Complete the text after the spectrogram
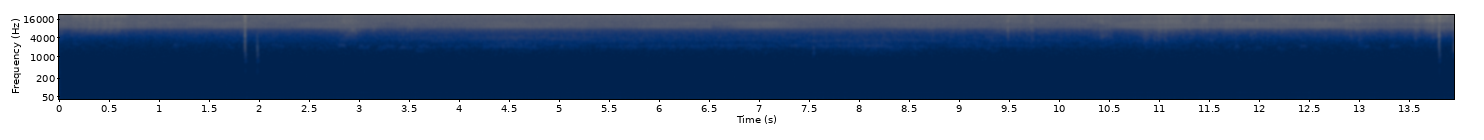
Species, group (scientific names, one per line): Rhacocleis germanica
Orthoptera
